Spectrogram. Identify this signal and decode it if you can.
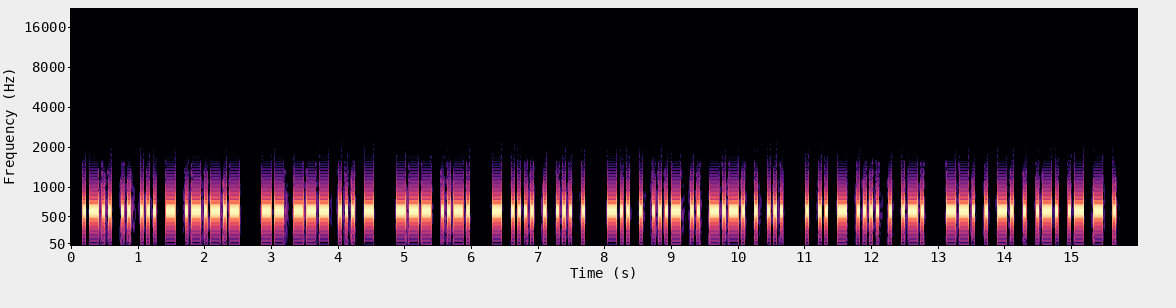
Morse code, heard as a keyed tone, about 25 wpm, 600 Hz. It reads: LIST. MOST OF THESE DEVICES EITHER GENERATE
